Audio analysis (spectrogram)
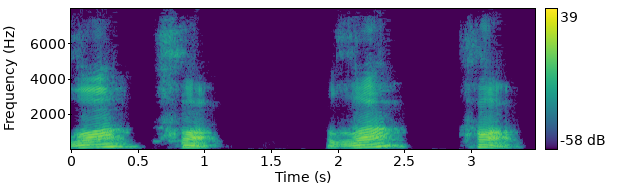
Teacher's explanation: اب ہا اور ہا میں تمیز آپ کے سامنے آ گئی، فرق آ گیا، تو ان دونوں میں فرق کرنا ضروری ہے. اس کے بعد جو 2 حرف باقی بچے، غین اور خا، یہ ادا ہوتے ہیں حلق کا وہ حصہ جو منہ کی طرف ہے.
